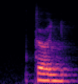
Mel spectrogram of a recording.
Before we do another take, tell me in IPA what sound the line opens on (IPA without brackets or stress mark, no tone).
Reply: t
